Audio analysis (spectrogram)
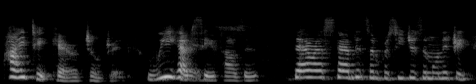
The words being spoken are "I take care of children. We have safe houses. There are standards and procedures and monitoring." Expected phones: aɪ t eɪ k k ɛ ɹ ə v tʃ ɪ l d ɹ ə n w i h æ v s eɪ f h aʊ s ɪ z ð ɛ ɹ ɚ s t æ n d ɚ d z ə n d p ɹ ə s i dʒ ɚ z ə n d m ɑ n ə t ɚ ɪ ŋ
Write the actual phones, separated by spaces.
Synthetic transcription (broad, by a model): aɪ t eɪ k k ɛ ɹ ə v tʃ ɪ l d ɹ ə n w i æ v s eɪ f h aʊ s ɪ z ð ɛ ɹ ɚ s t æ n d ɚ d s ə n p ɹ ə s i dʒ ɚ z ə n m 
